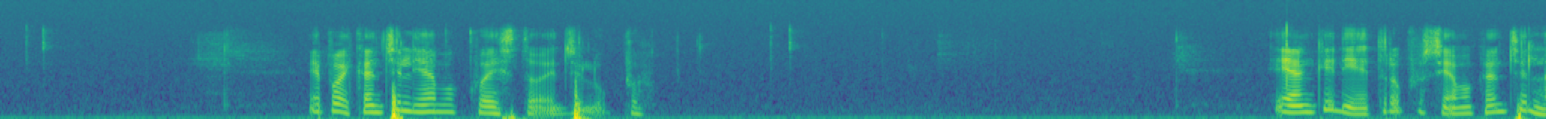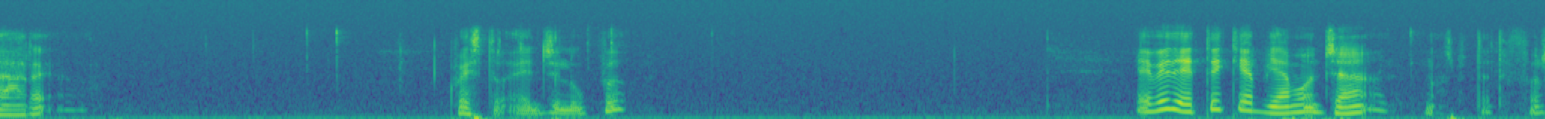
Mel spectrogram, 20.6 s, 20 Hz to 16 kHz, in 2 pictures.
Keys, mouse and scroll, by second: 2.9-4.8 right drag, 4.5 Delete, 4.8-6.0 middle drag, 12.3-14.1 right drag, 13.6 Delete, 14.1 middle click, 15.1 click.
